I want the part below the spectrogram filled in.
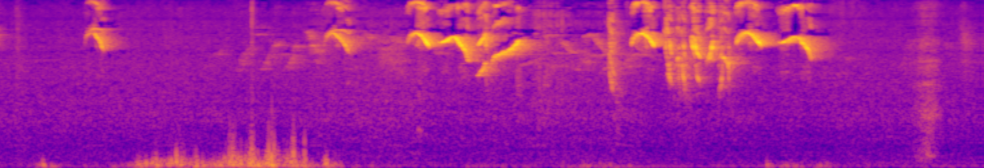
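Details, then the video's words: Tanager competing in song with a free wild bird: thin, high, squeaky slurred notes in quick irregular bursts. A loud low rumbling noise fills the early part. "Sanhaço disputando canto com o solto da natureza!"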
